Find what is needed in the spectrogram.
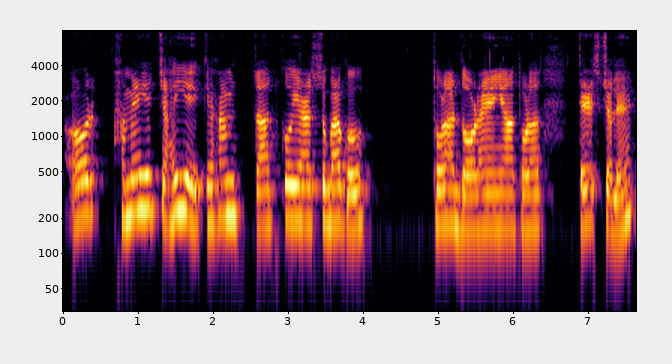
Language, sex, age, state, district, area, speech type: Urdu, male, 45-60, Uttar Pradesh, Gautam Buddha Nagar, urban, spontaneous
